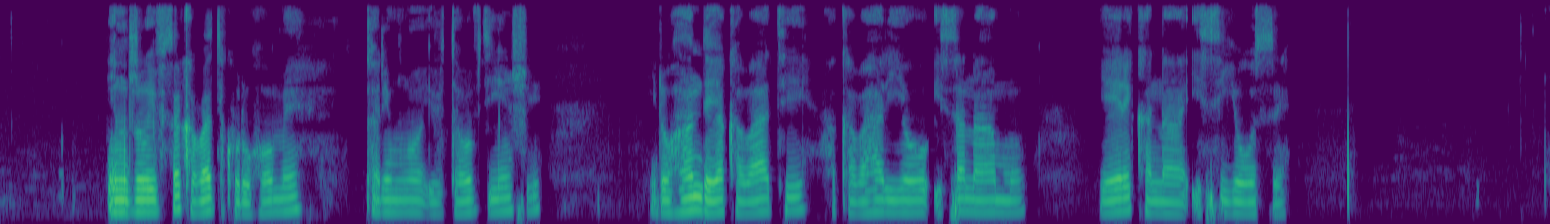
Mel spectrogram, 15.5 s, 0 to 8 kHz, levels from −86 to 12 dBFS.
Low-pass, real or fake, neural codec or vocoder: 7.2 kHz; real; none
